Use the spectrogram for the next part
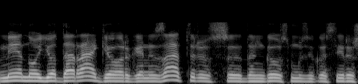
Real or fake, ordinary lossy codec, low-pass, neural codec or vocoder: real; AAC, 48 kbps; 7.2 kHz; none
